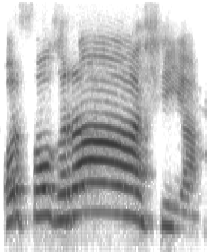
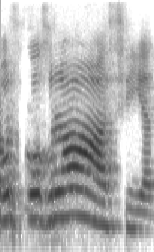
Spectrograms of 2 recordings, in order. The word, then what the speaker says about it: орфографія: це слово і поставимо поставимо в ньому наголос орфографія куди наголос падає орфографія правильно орфографія так Або можна ще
